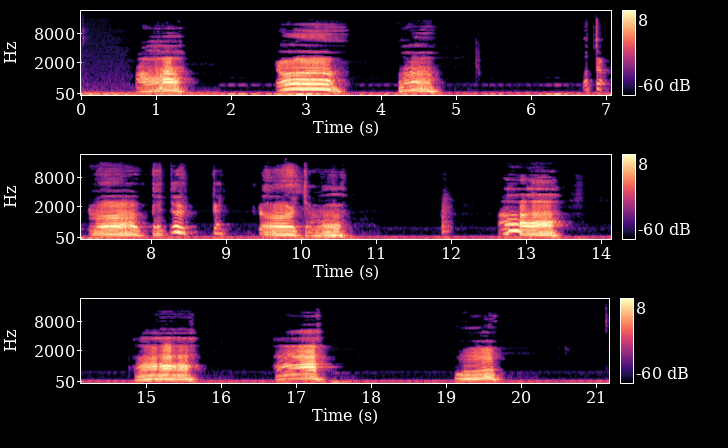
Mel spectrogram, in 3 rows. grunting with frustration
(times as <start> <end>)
0.7 1.5, 2.6 3.6, 4.2 4.8, 6.8 10.7, 19.1 19.8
